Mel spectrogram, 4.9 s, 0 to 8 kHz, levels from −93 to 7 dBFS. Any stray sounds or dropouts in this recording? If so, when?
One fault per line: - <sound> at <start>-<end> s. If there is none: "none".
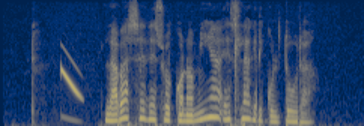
- chirp at 0.8-1.1 s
